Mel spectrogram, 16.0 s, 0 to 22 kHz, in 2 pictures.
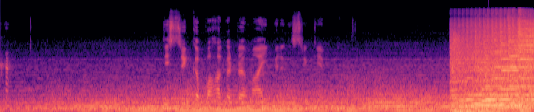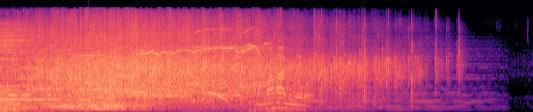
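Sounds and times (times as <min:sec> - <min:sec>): game show music sting: 0:06.8 - 0:12.7
audience applauding and cheering: 0:06.8 - 0:15.0.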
